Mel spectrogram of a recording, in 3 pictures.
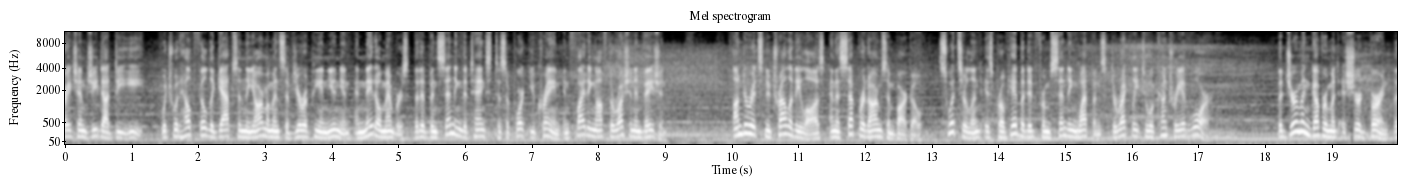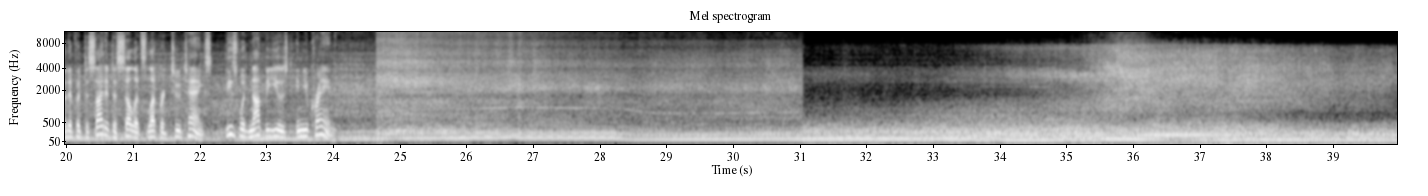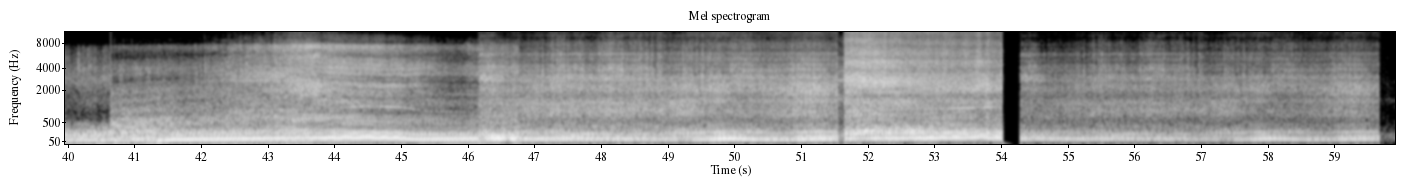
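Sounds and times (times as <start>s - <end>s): tank diesel engine revving: 0.0s - 59.9s.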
